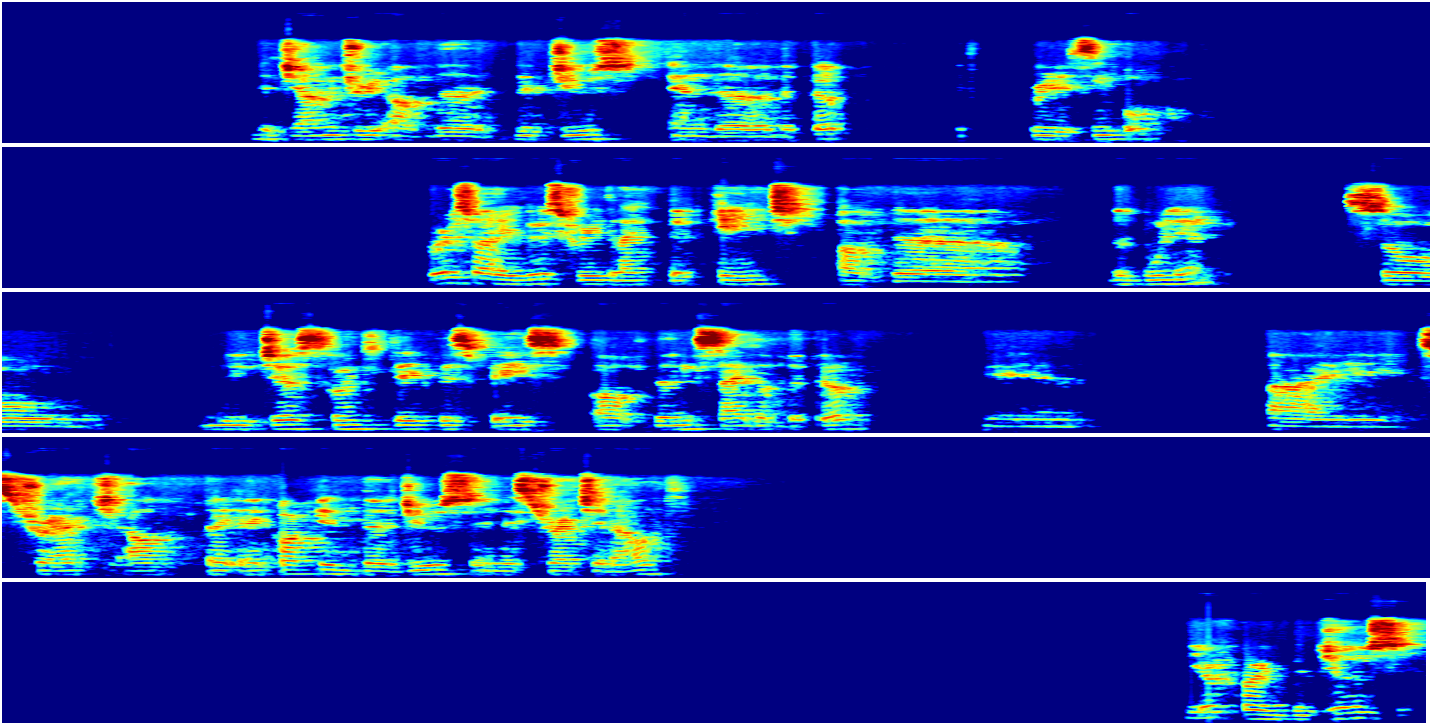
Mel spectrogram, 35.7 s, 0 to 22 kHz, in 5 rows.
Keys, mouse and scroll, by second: 0.5-1.8 middle drag, 1.8 Tab, 2.2 right click, 2.5 Tab, 3.1-4.5 middle drag, 4.5 click, 5.0-6.1 middle drag, 6.1 Tab, 6.6-7.0 middle drag, 7.0 right click, 7.8 shift+d, 8.4 click, 10.0-10.7 middle drag, 10.7 shift+space, 11.6 Tab, 11.7 middle click, 12.6 Tab, 12.9 click, 13.3 Tab, 13.8 right click, 13.9 scroll up 1, 15.2 middle click, 15.4 shift+space, 15.9 shift+middle click, 17.2 middle click, 17.5 click, 17.6 middle click, 17.7 KP_1, 18.0 scroll down 1, 18.2-19.3 drag, 19.5 shift+space, 20.0 middle click, 20.4 alt+s, 21.2 ctrl+z, 21.4 s, 21.8 KP_1, 22.1 s, 23.0 shift+middle click, 23.2 scroll up 4, 23.4 Tab, 23.6 right click, 23.6 c, 24.2 s, 24.9-26.0 drag, 26.3 shift+space, 26.7 click, 27.1 scroll down 2, 27.2 shift+middle click, 27.3 Tab, 27.4 middle click, 27.9 click, 28.5 click, 28.8-29.8 shift+middle drag, 29.8-30.3 drag, 30.6 scroll up 2, 30.8 Tab, 33.3 click, 33.8 shift+middle click, 34.6 alt+right click, 34.9 KP_1, 35.1-35.5 scroll up 2, 35.5 alt+shift+right click.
